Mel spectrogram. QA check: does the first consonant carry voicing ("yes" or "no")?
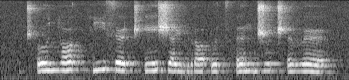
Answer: no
